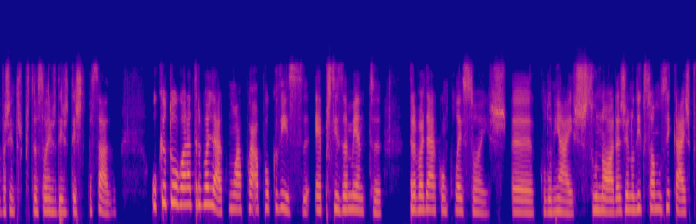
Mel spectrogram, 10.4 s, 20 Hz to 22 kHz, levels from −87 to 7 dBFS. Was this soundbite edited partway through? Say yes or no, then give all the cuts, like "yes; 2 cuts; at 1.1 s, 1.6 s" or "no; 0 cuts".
no; 0 cuts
